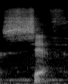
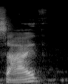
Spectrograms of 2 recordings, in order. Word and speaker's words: scythe: That's not how you pronounce it. The scythe has a long. It's really pronounced scythe. I thought it was Sith this whole time, my whole life.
